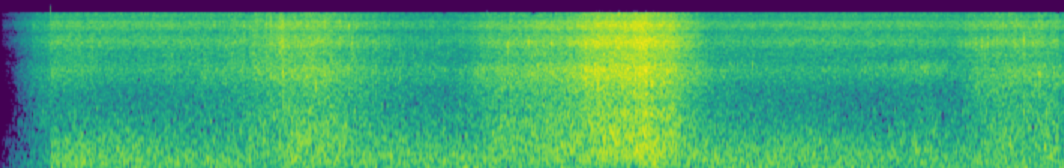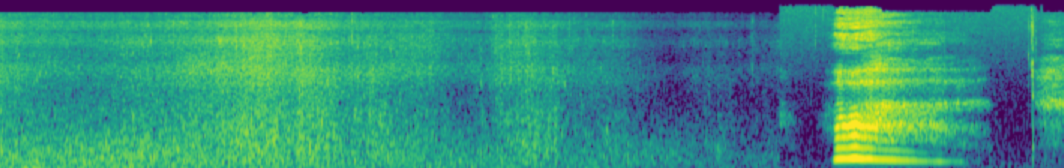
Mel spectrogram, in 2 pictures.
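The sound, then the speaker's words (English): Soft ocean waves wash in and out in a steady, hushed rhythm, the surf gently swelling and fading, with a brief breathy tonal sigh near the end. “But what I love best is to listen to the sea singing softly”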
